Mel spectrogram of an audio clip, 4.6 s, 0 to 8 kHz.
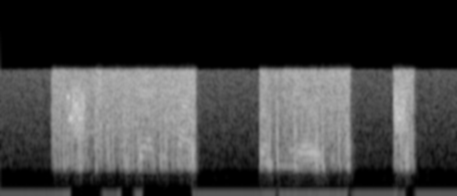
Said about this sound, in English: You're all static, go again. Lieutenant 94-5, you're all static, go again.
